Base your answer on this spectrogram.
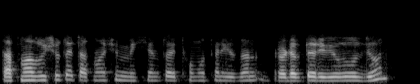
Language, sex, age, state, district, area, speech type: Kashmiri, male, 30-45, Jammu and Kashmir, Shopian, rural, conversation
